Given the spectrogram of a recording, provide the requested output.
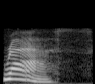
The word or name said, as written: ras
